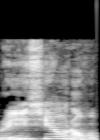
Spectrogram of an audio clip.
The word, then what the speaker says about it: ratio: 어, 그렇죠, golden ratio라고, 어, ratio라고 발음해요.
